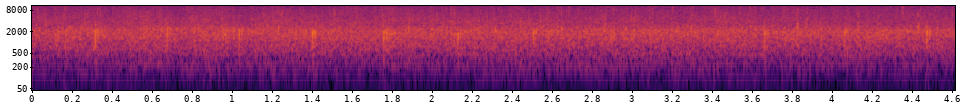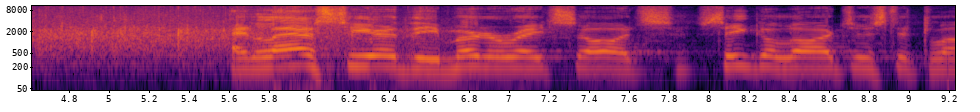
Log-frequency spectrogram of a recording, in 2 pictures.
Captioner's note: applause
